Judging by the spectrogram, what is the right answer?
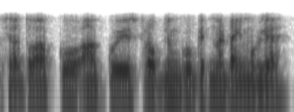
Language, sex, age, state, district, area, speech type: Urdu, male, 18-30, Uttar Pradesh, Rampur, urban, conversation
